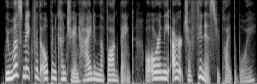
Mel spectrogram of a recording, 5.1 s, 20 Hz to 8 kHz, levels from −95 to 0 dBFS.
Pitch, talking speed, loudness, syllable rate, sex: 195 Hz, 255 wpm, -21 LUFS, 5.6 syllables/s, female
